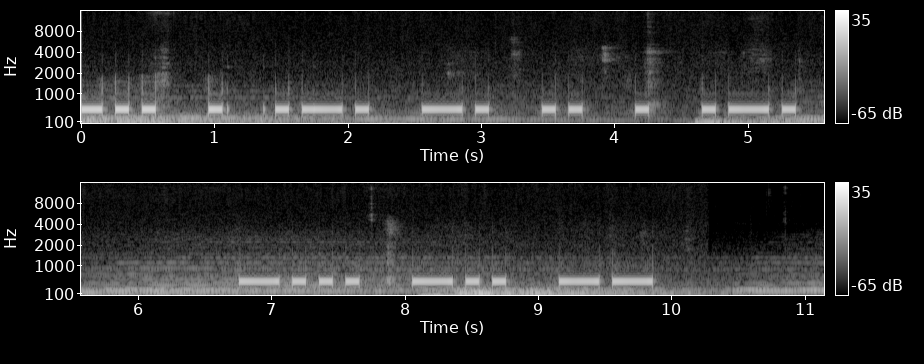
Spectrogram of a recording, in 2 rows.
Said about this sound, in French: Et à cette époque, 2 navires américains auraient capté des messages de détresse venant d'un navire marchand néerlandais, le Ouran-Médan. Et voici ce qui aurait été capté en morse.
